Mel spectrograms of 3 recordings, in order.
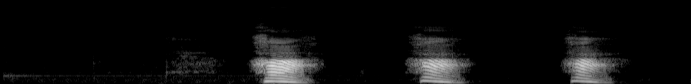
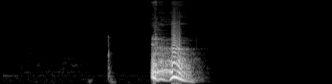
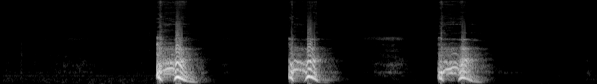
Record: {"exhalation_length": "6.9 s", "exhalation_amplitude": 32768, "exhalation_signal_mean_std_ratio": 0.29, "cough_length": "3.3 s", "cough_amplitude": 32768, "cough_signal_mean_std_ratio": 0.27, "three_cough_length": "6.0 s", "three_cough_amplitude": 32768, "three_cough_signal_mean_std_ratio": 0.32, "survey_phase": "beta (2021-08-13 to 2022-03-07)", "age": "45-64", "gender": "Male", "wearing_mask": "No", "symptom_fatigue": true, "smoker_status": "Never smoked", "respiratory_condition_asthma": false, "respiratory_condition_other": false, "recruitment_source": "REACT", "submission_delay": "6 days", "covid_test_result": "Negative", "covid_test_method": "RT-qPCR", "influenza_a_test_result": "Negative", "influenza_b_test_result": "Negative"}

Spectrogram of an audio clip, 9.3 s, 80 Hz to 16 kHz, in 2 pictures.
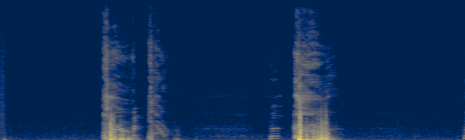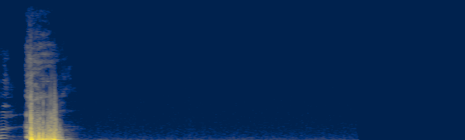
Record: {"three_cough_length": "9.3 s", "three_cough_amplitude": 11712, "three_cough_signal_mean_std_ratio": 0.2, "survey_phase": "beta (2021-08-13 to 2022-03-07)", "age": "18-44", "gender": "Male", "wearing_mask": "No", "symptom_cough_any": true, "symptom_shortness_of_breath": true, "symptom_diarrhoea": true, "symptom_fatigue": true, "symptom_headache": true, "smoker_status": "Never smoked", "respiratory_condition_asthma": false, "respiratory_condition_other": false, "recruitment_source": "REACT", "submission_delay": "1 day", "covid_test_result": "Negative", "covid_test_method": "RT-qPCR"}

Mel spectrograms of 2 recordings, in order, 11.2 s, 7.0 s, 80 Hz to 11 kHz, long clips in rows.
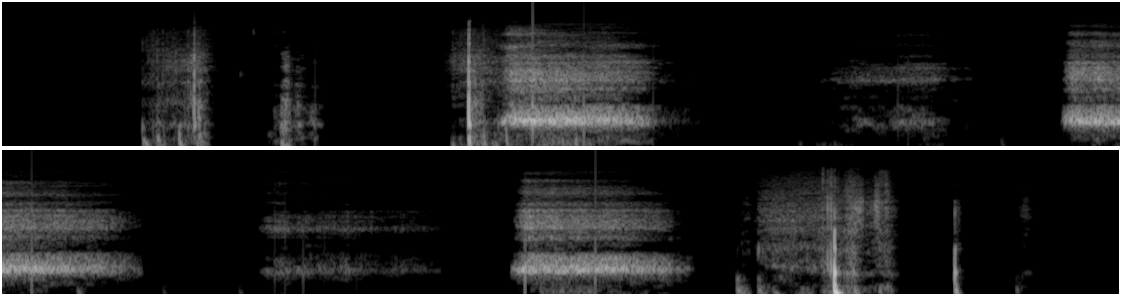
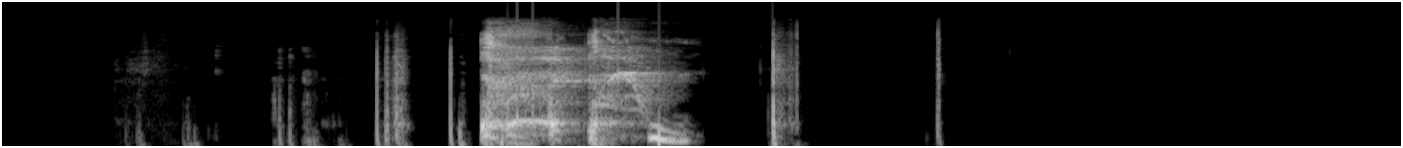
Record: {"exhalation_length": "11.2 s", "exhalation_amplitude": 25403, "exhalation_signal_mean_std_ratio": 0.33, "cough_length": "7.0 s", "cough_amplitude": 30899, "cough_signal_mean_std_ratio": 0.3, "survey_phase": "beta (2021-08-13 to 2022-03-07)", "age": "45-64", "gender": "Female", "wearing_mask": "No", "symptom_none": true, "symptom_onset": "9 days", "smoker_status": "Never smoked", "respiratory_condition_asthma": false, "respiratory_condition_other": false, "recruitment_source": "REACT", "submission_delay": "1 day", "covid_test_result": "Negative", "covid_test_method": "RT-qPCR"}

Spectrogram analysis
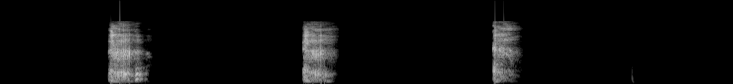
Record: {"three_cough_length": "7.3 s", "three_cough_amplitude": 32768, "three_cough_signal_mean_std_ratio": 0.24, "survey_phase": "beta (2021-08-13 to 2022-03-07)", "age": "45-64", "gender": "Female", "wearing_mask": "No", "symptom_cough_any": true, "symptom_runny_or_blocked_nose": true, "symptom_shortness_of_breath": true, "symptom_diarrhoea": true, "symptom_headache": true, "symptom_onset": "3 days", "smoker_status": "Current smoker (1 to 10 cigarettes per day)", "respiratory_condition_asthma": false, "respiratory_condition_other": false, "recruitment_source": "Test and Trace", "submission_delay": "2 days", "covid_test_result": "Positive", "covid_test_method": "RT-qPCR"}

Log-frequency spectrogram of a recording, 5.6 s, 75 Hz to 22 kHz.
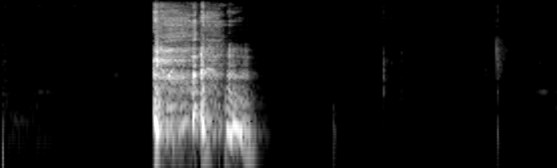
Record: {"cough_length": "5.6 s", "cough_amplitude": 32768, "cough_signal_mean_std_ratio": 0.26, "survey_phase": "beta (2021-08-13 to 2022-03-07)", "age": "45-64", "gender": "Female", "wearing_mask": "No", "symptom_cough_any": true, "symptom_change_to_sense_of_smell_or_taste": true, "symptom_onset": "11 days", "smoker_status": "Ex-smoker", "respiratory_condition_asthma": false, "respiratory_condition_other": false, "recruitment_source": "REACT", "submission_delay": "2 days", "covid_test_result": "Positive", "covid_test_method": "RT-qPCR", "covid_ct_value": 24.0, "covid_ct_gene": "E gene", "influenza_a_test_result": "Negative", "influenza_b_test_result": "Negative"}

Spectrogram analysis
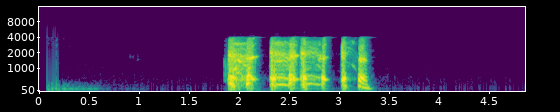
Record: {"three_cough_length": "4.9 s", "three_cough_amplitude": 9470, "three_cough_signal_mean_std_ratio": 0.34, "survey_phase": "beta (2021-08-13 to 2022-03-07)", "age": "18-44", "gender": "Male", "wearing_mask": "No", "symptom_none": true, "smoker_status": "Never smoked", "respiratory_condition_asthma": false, "respiratory_condition_other": false, "recruitment_source": "REACT", "submission_delay": "3 days", "covid_test_result": "Negative", "covid_test_method": "RT-qPCR"}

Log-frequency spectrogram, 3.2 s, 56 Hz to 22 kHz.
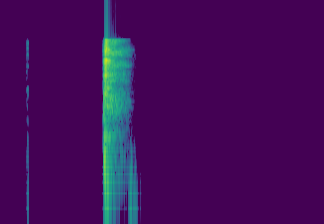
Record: {"cough_length": "3.2 s", "cough_amplitude": 17314, "cough_signal_mean_std_ratio": 0.12, "survey_phase": "beta (2021-08-13 to 2022-03-07)", "age": "45-64", "gender": "Female", "wearing_mask": "No", "symptom_none": true, "smoker_status": "Never smoked", "respiratory_condition_asthma": false, "respiratory_condition_other": false, "recruitment_source": "REACT", "submission_delay": "0 days", "covid_test_result": "Negative", "covid_test_method": "RT-qPCR", "influenza_a_test_result": "Negative", "influenza_b_test_result": "Negative"}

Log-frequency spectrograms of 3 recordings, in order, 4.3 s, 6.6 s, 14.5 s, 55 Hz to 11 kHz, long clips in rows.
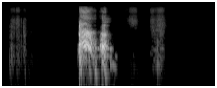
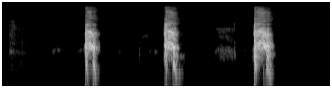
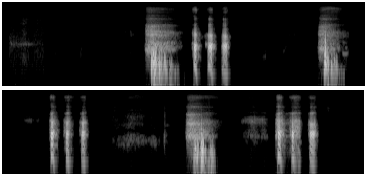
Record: {"cough_length": "4.3 s", "cough_amplitude": 19713, "cough_signal_mean_std_ratio": 0.25, "three_cough_length": "6.6 s", "three_cough_amplitude": 22851, "three_cough_signal_mean_std_ratio": 0.28, "exhalation_length": "14.5 s", "exhalation_amplitude": 18505, "exhalation_signal_mean_std_ratio": 0.25, "survey_phase": "alpha (2021-03-01 to 2021-08-12)", "age": "65+", "gender": "Male", "wearing_mask": "No", "symptom_none": true, "smoker_status": "Ex-smoker", "respiratory_condition_asthma": false, "respiratory_condition_other": false, "recruitment_source": "REACT", "submission_delay": "4 days", "covid_test_result": "Negative", "covid_test_method": "RT-qPCR"}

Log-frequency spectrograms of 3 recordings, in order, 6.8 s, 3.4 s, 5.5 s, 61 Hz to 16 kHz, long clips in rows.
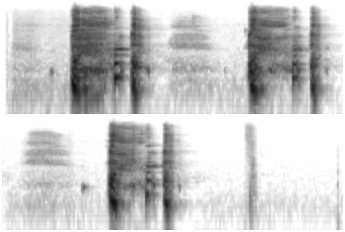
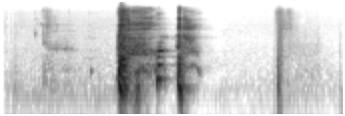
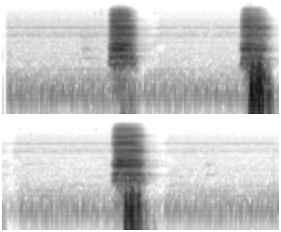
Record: {"three_cough_length": "6.8 s", "three_cough_amplitude": 29869, "three_cough_signal_mean_std_ratio": 0.32, "cough_length": "3.4 s", "cough_amplitude": 32768, "cough_signal_mean_std_ratio": 0.27, "exhalation_length": "5.5 s", "exhalation_amplitude": 31381, "exhalation_signal_mean_std_ratio": 0.27, "survey_phase": "beta (2021-08-13 to 2022-03-07)", "age": "45-64", "gender": "Female", "wearing_mask": "No", "symptom_none": true, "smoker_status": "Never smoked", "respiratory_condition_asthma": false, "respiratory_condition_other": false, "recruitment_source": "Test and Trace", "submission_delay": "1 day", "covid_test_result": "Negative", "covid_test_method": "RT-qPCR"}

